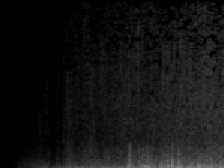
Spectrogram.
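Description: A deep rumble swelling up out of silence, with some crackling about a second and a half in: the thunder-like boom of an animated fire-and-smoke intro sound effect.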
